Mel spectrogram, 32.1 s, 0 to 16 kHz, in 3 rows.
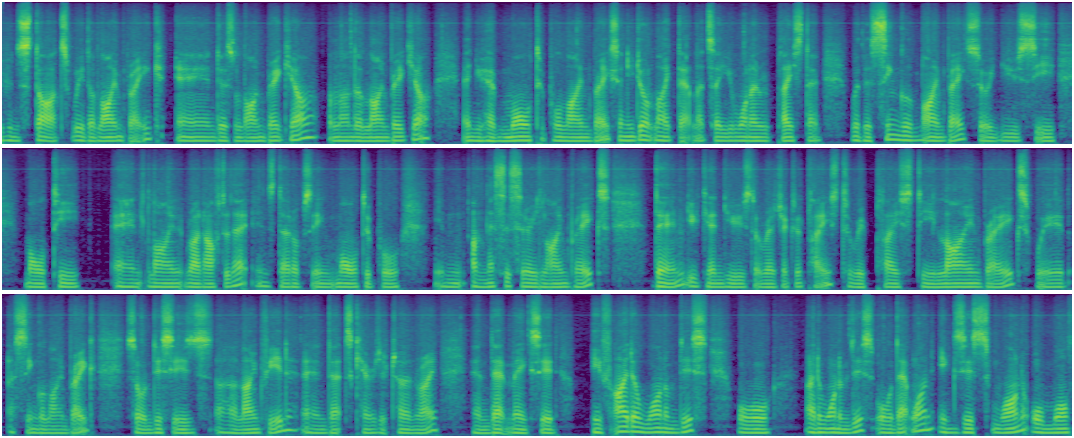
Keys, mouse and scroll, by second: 9.6 BackSpace, 13.2 ctrl+z, 16.6 scroll down 3, 17.1 scroll up 2, 21.2 click, 25.2-25.9 scroll up 1, 25.9 click.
